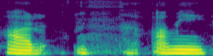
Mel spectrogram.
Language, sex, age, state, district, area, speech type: Bengali, female, 45-60, West Bengal, Dakshin Dinajpur, urban, spontaneous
